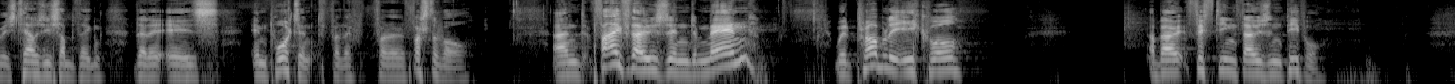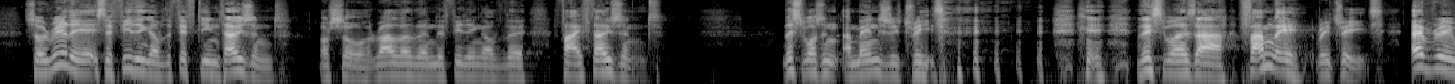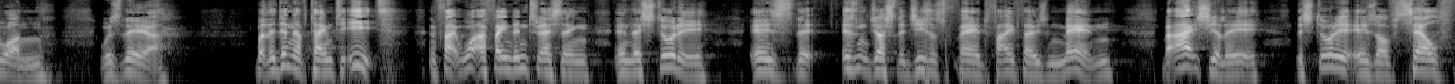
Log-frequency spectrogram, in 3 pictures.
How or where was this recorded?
large echoing room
